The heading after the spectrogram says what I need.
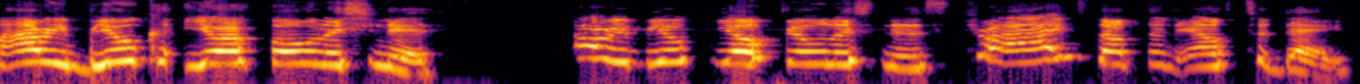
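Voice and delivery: loud, slow, stern rebuke; firm rebuke. Shown as a demonstration. Host telling off a fool, loud and stern. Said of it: "Tell them".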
